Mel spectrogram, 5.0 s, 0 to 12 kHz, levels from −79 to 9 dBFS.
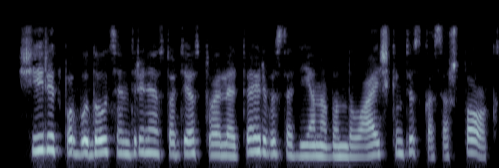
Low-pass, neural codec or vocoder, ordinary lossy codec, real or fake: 7.2 kHz; codec, 16 kHz, 2 kbps, FunCodec, trained on LibriTTS, 25 frames a second; MP3, 48 kbps; fake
